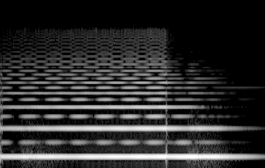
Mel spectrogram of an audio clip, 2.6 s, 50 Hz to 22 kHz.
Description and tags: K5005 multisample 01 Sawscape E3
This sample is part of the "K5005 multisample 01 Sawscape" sample pack.
It is a multisample to import into your favorite sampler. It is a patch
based on saw waves with some reverb
on it and can be used as short pad sound unless you loop it of course.
In the sample pack there are 16 samples evenly spread across 5 octaves
(C1 till C6). The note in the sample name (C, E or G#) does indicate
the pitch of the sound. The sound was created with the K5005 ensemble
from the user library of Reaktor. After that normalizing and fades were applied within Cubase SX.
multisample, reaktor, saw, pad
